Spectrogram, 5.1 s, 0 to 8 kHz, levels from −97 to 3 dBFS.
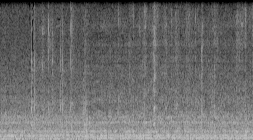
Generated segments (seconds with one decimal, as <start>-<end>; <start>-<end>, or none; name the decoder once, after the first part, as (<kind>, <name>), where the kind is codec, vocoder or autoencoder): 1.7-5.1 (vocoder, HiFi-GAN)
